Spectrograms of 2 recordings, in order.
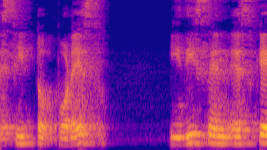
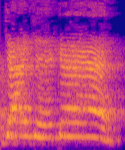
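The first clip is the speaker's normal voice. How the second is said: mock shout; 11 semitones higher, much slower than usual. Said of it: "tenía una voz que llegaba a los eventos y gritaba".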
